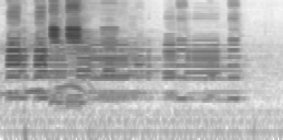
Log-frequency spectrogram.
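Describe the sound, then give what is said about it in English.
Several car horns honk in overlapping bursts during a sermon, in answer to the preacher's call for an amen or a horn blow, loud and brassy, with a few short toots and longer blasts layered together for about three seconds. “Give me an amen or a horn blow.”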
